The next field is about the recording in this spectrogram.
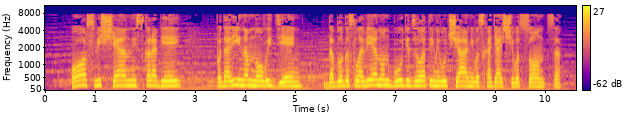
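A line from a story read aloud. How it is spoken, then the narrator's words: Detached, solemn. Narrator (Russian): Отрешенно и торжественно шейх произнес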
